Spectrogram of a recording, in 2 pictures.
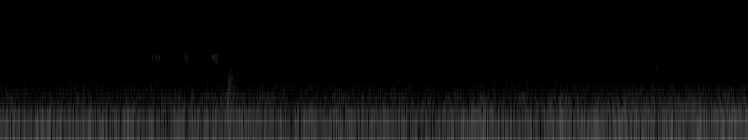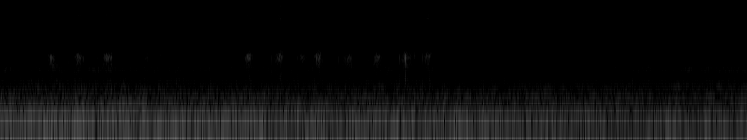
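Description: A pencil tip draws short strokes across the woven surface of a small, square, white stretched cotton canvas panel. Brief, dry scratching ticks come in clusters near the start, the middle and later on, over a steady low, quiet hum.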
